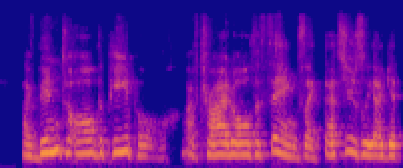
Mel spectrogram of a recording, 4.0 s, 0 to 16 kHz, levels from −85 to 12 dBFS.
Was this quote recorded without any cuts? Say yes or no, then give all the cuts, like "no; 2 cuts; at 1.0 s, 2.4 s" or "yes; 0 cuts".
yes; 0 cuts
